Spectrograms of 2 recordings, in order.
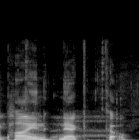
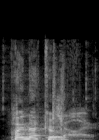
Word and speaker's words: Pineco: one of those in I like the way you say Pineo you're like Pine you split it I say pineco which is like two words you say Pine Neck Co pineco exactly that's how you say it I'm like wo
